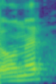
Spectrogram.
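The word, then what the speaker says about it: honour: Wrong, wrong में W silent होता है, और ऑनर, ऑनर में एच साइलेंट होता है।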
